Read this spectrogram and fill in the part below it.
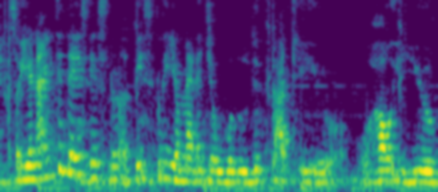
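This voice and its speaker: The speaker has a non-native accent, with audible room echo. Music plays in the background. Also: woman. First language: not English. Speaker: cruise ship worker and vlogger. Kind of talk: casual Q&A vlog. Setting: small house at home. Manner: hesitant with many fillers.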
